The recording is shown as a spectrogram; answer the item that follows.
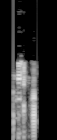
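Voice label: Raleigh Police Southwest District Tactical, p25; wake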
